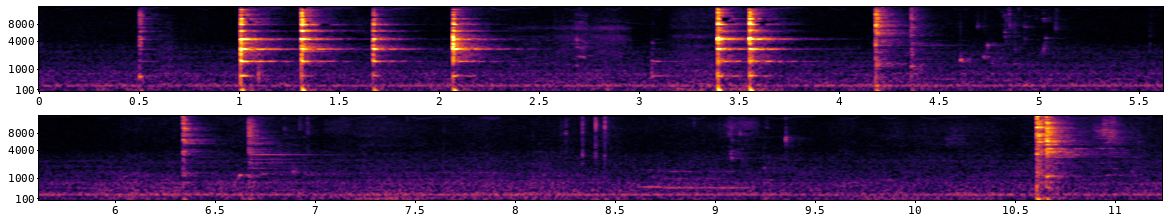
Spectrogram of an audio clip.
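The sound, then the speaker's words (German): A spoon clinks against a small bowl while a sugar-and-liquid mass is stirred. A quick cluster of sharp clinks comes in the first few seconds, then only sparse, faint taps over a quiet steady hum. “Und wenn die Flüssigkeit mit dem Zucker hier schön eine Masse geworden ist, nehme ich einfach etwas ab und mische es dann hier drin in der kleinen Schüssel.”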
